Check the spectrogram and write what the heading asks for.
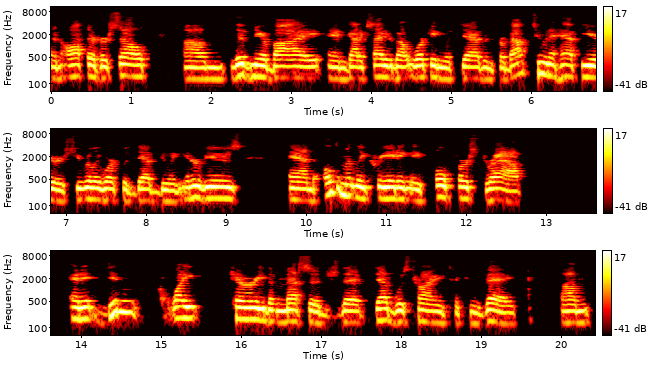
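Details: Adult speaker; normal speech.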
